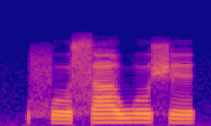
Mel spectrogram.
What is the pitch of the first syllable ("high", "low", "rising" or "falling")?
low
